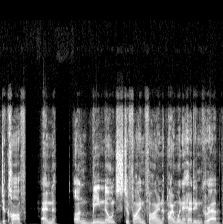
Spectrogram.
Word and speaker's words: FiFine: The company's name is Fine Fine. Now, it's spelled F I F I N E.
